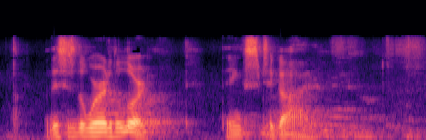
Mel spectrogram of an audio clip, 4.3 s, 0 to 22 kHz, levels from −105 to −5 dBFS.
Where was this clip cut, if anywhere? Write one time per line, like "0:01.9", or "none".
0:02.6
